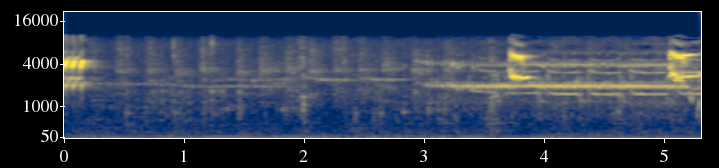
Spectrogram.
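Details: Waterslager canary, 2009 recording: soft rolling notes at first, then a sustained steady tone with two sharp bright bursts near the end.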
